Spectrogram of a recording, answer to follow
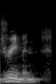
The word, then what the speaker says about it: Dreman: So I've been calling him David Dremen for 18 years, and in prepping for this, I've realized it's actually David Dremen.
